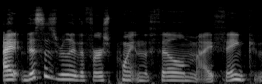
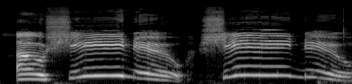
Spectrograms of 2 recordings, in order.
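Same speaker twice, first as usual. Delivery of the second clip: high, slow, drawn-out, knowing put-on voice. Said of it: "Patricia started going".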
